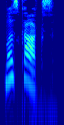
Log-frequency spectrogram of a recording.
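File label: "musk ox", British English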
